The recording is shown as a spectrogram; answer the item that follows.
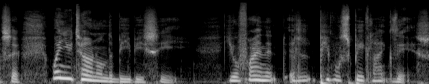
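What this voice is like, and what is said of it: Put-on BBC received pronunciation accent. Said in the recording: “I'm going to do my BBC accent now ... received pronunciation, so-called Queen's English”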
